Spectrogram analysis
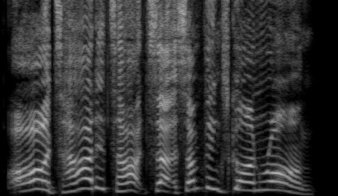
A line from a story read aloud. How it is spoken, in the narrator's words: jerked her hand back quickly and yelled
